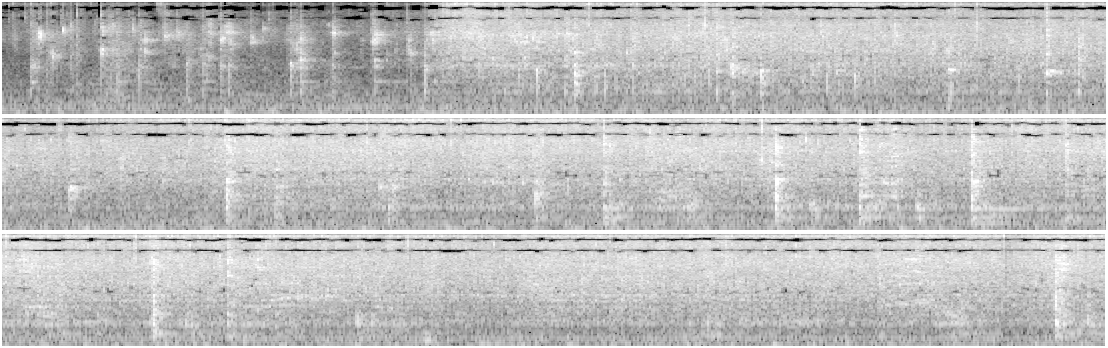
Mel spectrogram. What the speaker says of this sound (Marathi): फोडणी थोडी तडतडली कांदा घालायचा आहे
